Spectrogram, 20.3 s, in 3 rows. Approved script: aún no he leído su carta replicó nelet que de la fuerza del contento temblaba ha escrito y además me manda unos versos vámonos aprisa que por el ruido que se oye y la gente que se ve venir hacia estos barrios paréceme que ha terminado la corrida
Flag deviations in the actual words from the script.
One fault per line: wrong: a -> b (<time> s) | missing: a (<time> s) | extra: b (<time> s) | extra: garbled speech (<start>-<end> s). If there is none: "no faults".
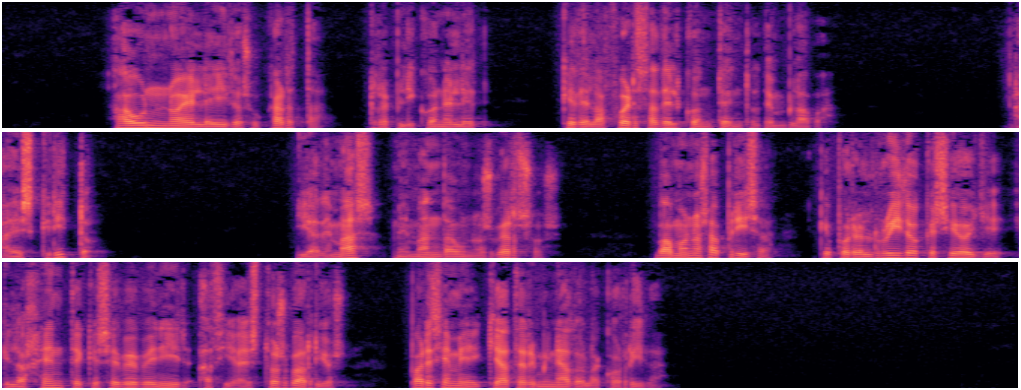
no faults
